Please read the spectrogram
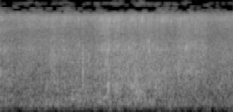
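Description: Steady rushing hiss of skis sliding across packed snow on a traverse, mixed with wind on the camera's microphone, swelling slightly around the middle.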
